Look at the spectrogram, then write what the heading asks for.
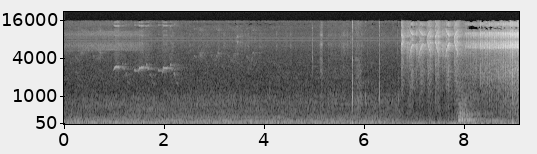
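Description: A few short bird chirps about a second in, over a steady low outdoor rumble. From about seven seconds a louder rustling hiss with crackles builds to the end.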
